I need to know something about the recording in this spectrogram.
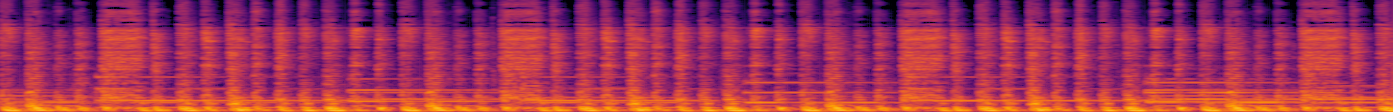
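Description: Electronic music being produced in a DAW: a programmed beat with a busy low kick pattern and a burst of hiss about every three seconds, under held notes that change about once a second, played from a small MIDI keyboard controller.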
